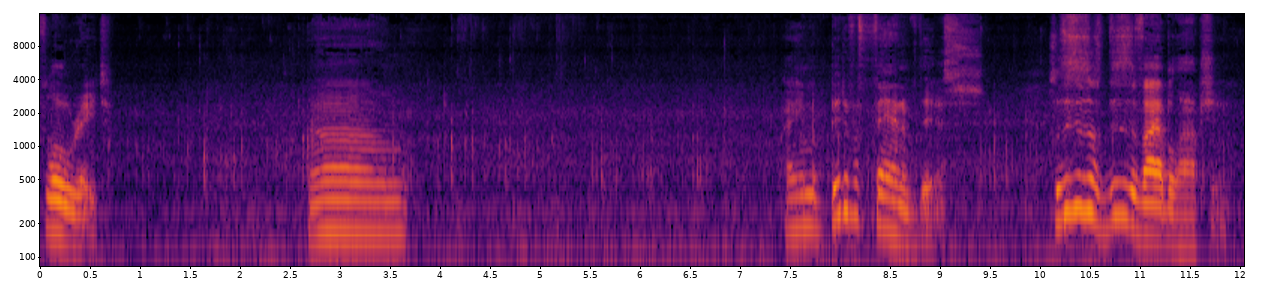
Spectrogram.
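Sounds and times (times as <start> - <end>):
water trickling into basin: 0.2 - 11.8.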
